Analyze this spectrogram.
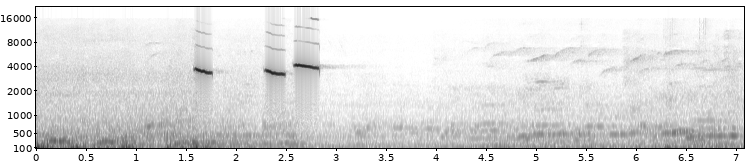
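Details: Capped seedeater giving the regional three-note "dó ré mi" song. Three clear whistled notes come in about one second, each slurring slightly downward, the last one higher. Soft low rumble follows with faint distant chirps.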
